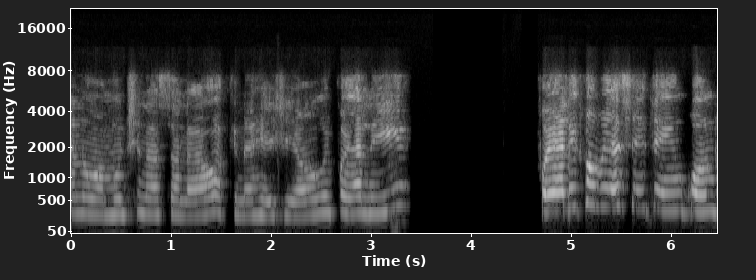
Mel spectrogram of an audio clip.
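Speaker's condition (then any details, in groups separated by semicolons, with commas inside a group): Cerebral palsy; birth brain injury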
